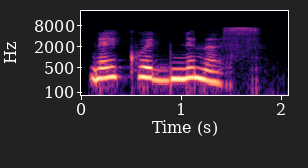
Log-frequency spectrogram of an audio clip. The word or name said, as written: ne quid nimis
